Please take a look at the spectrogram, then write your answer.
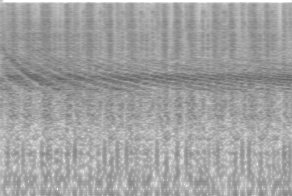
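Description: Rapid gunfire in a Star Trek roleplay video game, a dense burst of automatic shots with a whining tone, steady and loud for a few seconds.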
